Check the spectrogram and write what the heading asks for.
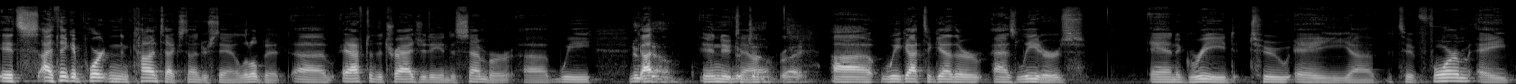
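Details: Adult man speaking; Normal speech.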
